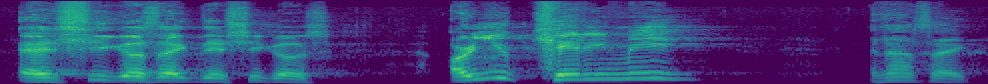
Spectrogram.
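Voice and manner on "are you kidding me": high, louder cry of disbelief; mother on the phone, stunned son never listened, high incredulous yell; mock stunned yell. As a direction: retell mom's outraged disbelief.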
